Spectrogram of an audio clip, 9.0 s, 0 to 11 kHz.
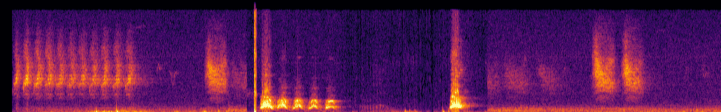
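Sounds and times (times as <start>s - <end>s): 
bird calls: 0.2s - 3.2s, 5.7s - 8.2s.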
